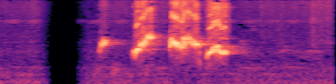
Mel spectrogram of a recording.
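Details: Single phrase of Red-whiskered bulbul song, style เม็ดก๋วยจี๊หก, used to train young birds: four quick bright whistled notes, rising then falling, over faint low hum.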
